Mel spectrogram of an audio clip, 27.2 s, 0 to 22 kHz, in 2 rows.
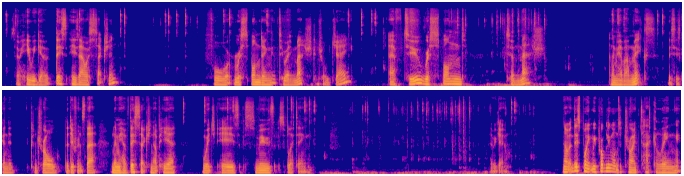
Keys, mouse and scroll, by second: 1.4 click, 5.8 ctrl+j, 7.3 click, 12.0 click, 17.1-17.5 drag, 18.6 ctrl+j, 19.7 click, 22.7 shift+t, 24.6-26.3 drag, 26.3-27.1 middle drag.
